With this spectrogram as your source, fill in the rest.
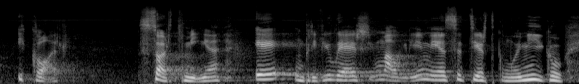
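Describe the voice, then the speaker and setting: A woman's medium-pitched voice at a moderate pace, with ordinary pitch variation and long, frequent pauses. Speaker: poet, author of the book being launched. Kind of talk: book launch speech. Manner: formal.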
